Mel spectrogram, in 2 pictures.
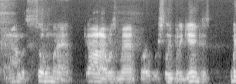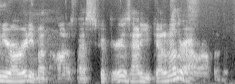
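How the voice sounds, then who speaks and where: A middle-aged man, a barbecue pitmaster telling stories in a casual interview, animated and profane, acting out what he and others said. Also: mid-range voice, fast, a little hiss or hum, rough recording. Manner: animated, profane, quotes himself and others in acted asides. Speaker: competition barbecue pitmaster and restaurant owner.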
